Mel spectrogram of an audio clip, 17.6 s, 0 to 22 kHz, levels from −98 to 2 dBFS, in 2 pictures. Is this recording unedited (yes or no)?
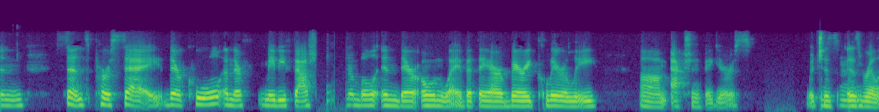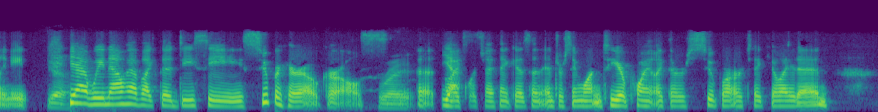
yes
